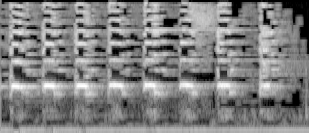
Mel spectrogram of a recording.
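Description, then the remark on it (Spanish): A voice imitates a southern lapwing's call: eight shrill, strident cries repeated in a quick, steady rhythm, fairly loud and fading slightly toward the end, with no talking. “Buscamos un sonido más grave, buscamos imitar a los animales. Tenemos pájaros, tenemos un tero por ahí.”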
